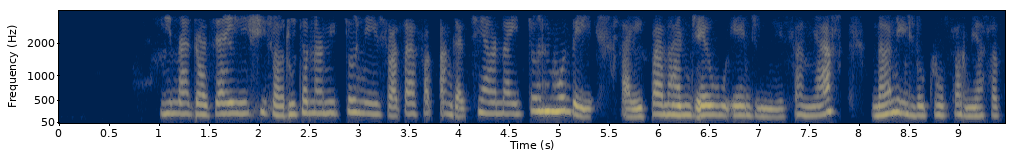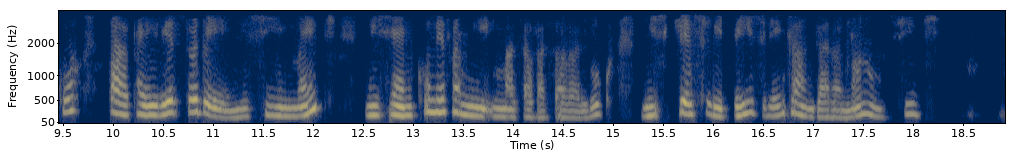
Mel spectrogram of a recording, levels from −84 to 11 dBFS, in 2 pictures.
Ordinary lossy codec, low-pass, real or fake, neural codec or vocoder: MP3, 32 kbps; 3.6 kHz; fake; codec, 24 kHz, 1.5 kbps, HILCodec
